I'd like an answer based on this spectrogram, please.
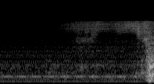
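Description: Steady machine hum with a soft airflow hiss that builds and ends in a puff, typical of a ventilator breath.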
